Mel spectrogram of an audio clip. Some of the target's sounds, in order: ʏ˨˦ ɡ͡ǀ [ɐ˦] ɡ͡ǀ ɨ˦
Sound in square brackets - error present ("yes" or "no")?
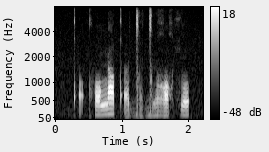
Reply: no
